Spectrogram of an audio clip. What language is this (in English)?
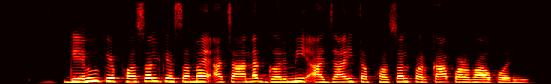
Bhojpuri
